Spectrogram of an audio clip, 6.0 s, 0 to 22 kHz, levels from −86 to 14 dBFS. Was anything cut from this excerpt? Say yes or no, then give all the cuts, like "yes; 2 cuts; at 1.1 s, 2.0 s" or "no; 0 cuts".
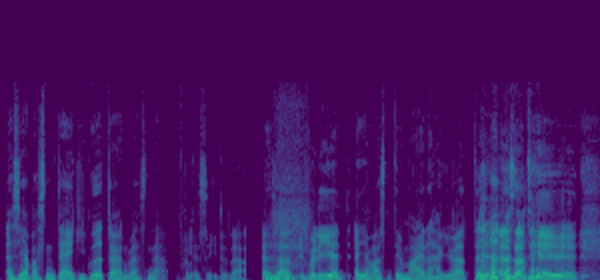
no; 0 cuts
